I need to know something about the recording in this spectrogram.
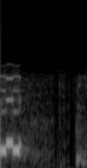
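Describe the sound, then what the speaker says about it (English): An office telephone gives a brief electronic dual-tone beep, a short bright burst followed by a fainter blip, heard alone. "the phone's just going crazy here all of a sudden"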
